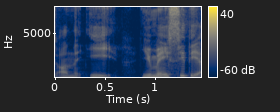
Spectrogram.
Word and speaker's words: e: Make sure that you can differentiate between, in terms of the pronunciation, between è, like egg, which is it is he is, she is, versus e, which means and, which has no accent on it. So e.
